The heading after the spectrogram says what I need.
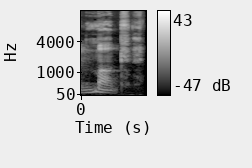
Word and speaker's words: Munch: old friend all a monk and yes I was right they do pronounce it with that hard C Sound not the Munch although people love to say Munch for some reason but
